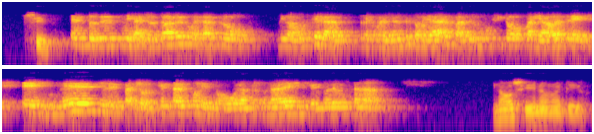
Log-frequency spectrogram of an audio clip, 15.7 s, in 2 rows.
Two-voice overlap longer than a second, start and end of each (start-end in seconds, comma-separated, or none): none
